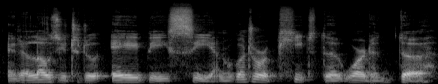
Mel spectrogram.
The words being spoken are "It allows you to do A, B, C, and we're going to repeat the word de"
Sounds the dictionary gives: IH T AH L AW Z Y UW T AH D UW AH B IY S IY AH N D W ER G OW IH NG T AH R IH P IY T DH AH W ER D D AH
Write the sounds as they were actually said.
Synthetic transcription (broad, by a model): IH T AH L AW Z Y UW T AH D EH AH B IY S IY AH N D W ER G OW IH NG T AH R IH P IY T DH AH W ER D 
